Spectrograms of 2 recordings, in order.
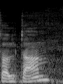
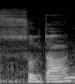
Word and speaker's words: Saltan: called the tale of tsar saltan it's not sultan it's Sultan so as you can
